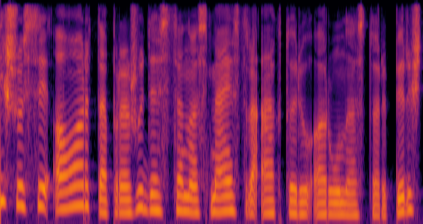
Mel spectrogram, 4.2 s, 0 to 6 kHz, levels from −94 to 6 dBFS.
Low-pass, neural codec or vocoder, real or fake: 5.4 kHz; none; real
